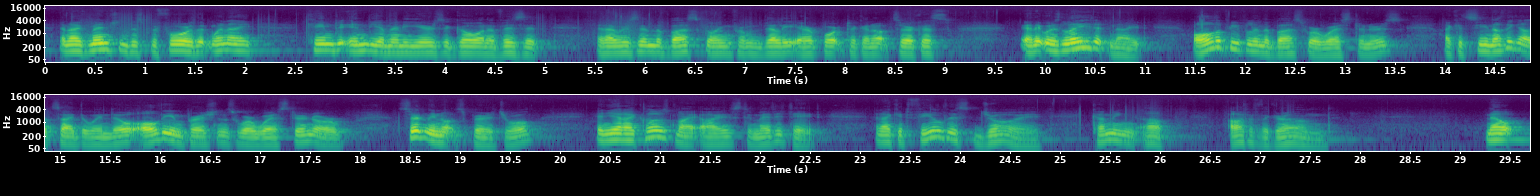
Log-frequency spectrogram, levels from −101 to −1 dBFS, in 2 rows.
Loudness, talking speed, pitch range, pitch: -25 LUFS, 165 wpm, 105-140 Hz, 120 Hz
